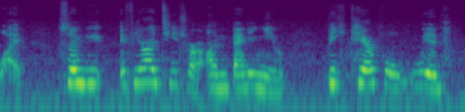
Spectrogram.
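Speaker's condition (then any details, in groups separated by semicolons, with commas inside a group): Cerebral palsy; affects balance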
